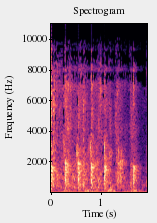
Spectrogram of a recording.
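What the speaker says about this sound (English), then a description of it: "So I want you to keep clapping it, as you did before." Audience in a lecture room clapping in a steady repeated rhythm, about eight claps over two seconds, moderately loud with room noise and no talk.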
